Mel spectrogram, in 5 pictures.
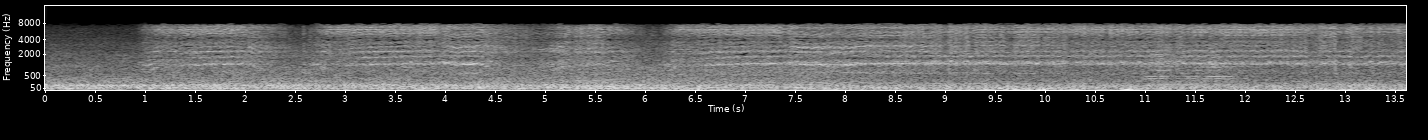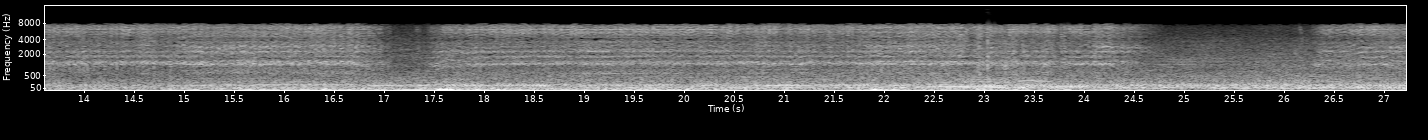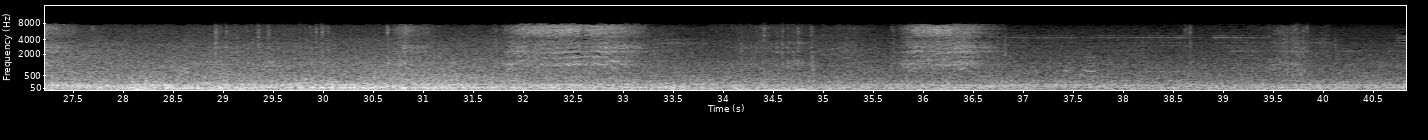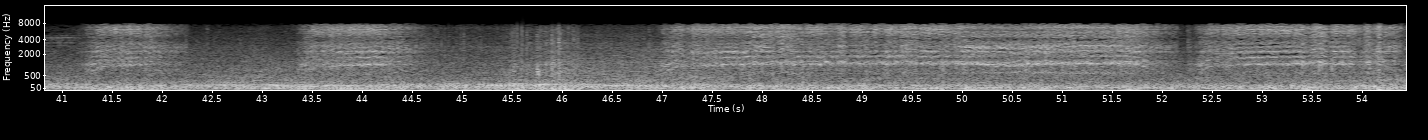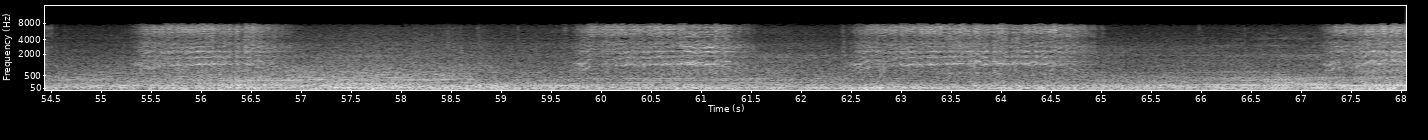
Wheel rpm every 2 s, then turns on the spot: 50, 100, 90, 130, 160, 160, 160, 160, 110, 150, 160, 160, 40, 60, 20, 10, 60, 20, 30, 0, 40, 40, 50, 50, 160, 150, 110, 60, 60, 10, 90, 90, 60, 40.
28-30 44-46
